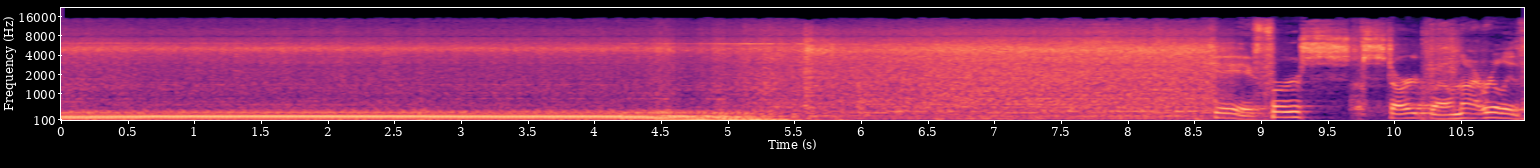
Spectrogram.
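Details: Turbocharged buggy, ice-cold start after setting the fuel level lag factor to maximum smoothing (15): catches quickly and holds a steady, even idle note for several seconds; fires right up and idles better than ever before.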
